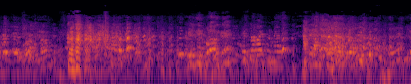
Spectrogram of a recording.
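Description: Guitars strum a lively rhythm.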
